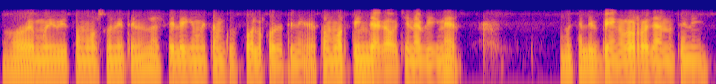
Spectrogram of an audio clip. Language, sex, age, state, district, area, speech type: Odia, male, 45-60, Odisha, Nuapada, urban, conversation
